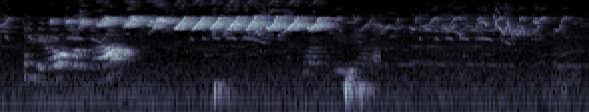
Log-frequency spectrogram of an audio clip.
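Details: Purple sunbird singing: a few lower warbled notes, then a high, thin, rapid trill of evenly spaced notes lasting about two seconds, followed by softer scratchy high twittering.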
